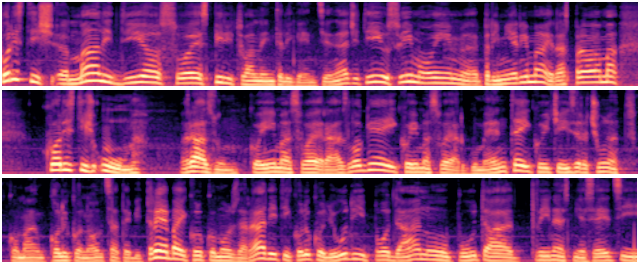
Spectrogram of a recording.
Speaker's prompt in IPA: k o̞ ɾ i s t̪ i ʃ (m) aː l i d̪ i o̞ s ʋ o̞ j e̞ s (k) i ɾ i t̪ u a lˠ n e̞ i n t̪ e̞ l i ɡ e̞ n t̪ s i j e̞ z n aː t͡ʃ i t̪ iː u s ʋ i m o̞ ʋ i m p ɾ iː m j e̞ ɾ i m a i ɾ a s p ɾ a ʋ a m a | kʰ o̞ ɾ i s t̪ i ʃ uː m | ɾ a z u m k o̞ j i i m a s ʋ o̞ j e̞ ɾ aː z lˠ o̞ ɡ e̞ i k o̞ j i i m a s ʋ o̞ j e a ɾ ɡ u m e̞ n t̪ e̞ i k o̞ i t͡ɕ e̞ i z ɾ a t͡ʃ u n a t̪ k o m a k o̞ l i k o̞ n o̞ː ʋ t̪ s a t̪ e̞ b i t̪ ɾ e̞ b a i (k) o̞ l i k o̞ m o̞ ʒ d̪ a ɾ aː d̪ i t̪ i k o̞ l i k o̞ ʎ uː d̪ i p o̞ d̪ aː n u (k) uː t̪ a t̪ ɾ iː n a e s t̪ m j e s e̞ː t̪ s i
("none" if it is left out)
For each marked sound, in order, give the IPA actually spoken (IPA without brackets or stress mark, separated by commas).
m, p, k, p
